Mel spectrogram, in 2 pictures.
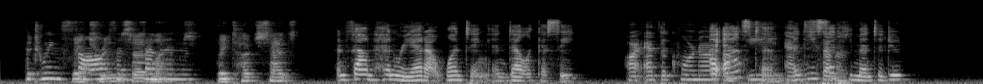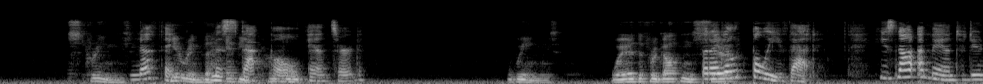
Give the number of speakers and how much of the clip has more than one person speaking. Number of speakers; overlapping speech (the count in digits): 4, about 26%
